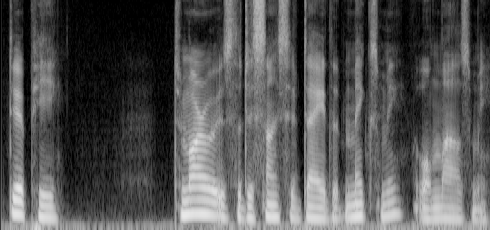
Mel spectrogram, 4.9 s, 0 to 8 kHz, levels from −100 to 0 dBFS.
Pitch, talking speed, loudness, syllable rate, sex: 110 Hz, 170 wpm, -18 LUFS, 5.3 syllables/s, male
